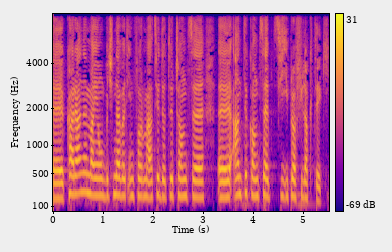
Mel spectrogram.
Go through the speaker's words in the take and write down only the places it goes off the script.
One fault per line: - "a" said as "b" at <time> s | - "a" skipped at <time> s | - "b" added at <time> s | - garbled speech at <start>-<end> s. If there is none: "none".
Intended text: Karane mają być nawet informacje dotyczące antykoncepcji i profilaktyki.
none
